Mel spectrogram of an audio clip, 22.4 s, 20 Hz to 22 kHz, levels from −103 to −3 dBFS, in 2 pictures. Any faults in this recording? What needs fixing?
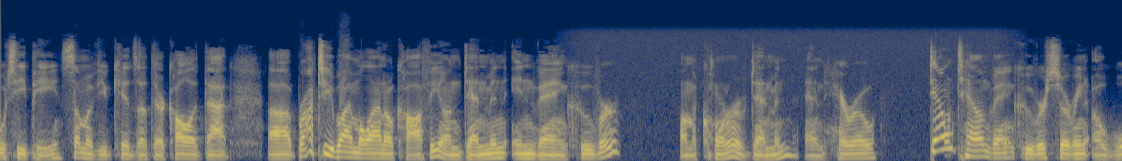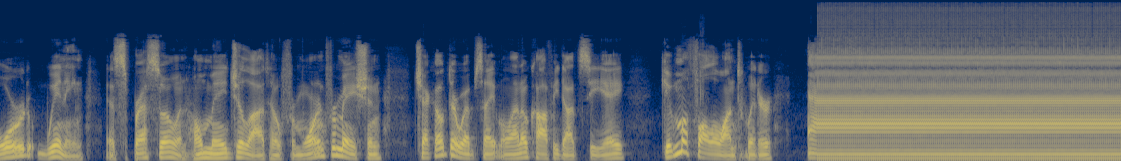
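The receiver lost its digital signal and fell back to the FM broadcast in a digital radio blending to analogue event from 5.51 to 10.31 s. Each crossover takes about 360 ms. On the analogue leg, the level drops about 1 dB, and soft hiss sits well under the speech. Better reception or antenna placement would keep the digital stream locked and avoid the fallback.

At 19.39 s the computer or driver froze while the audio hardware kept replaying the same 20 ms ring buffer. This system hang loop repeats that slice at 50 Hz, so the speech turns into a steady buzz that lasts to the end. Fixing the driver or system stall, or adding a watchdog that mutes output when buffers stop refreshing, would prevent it.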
